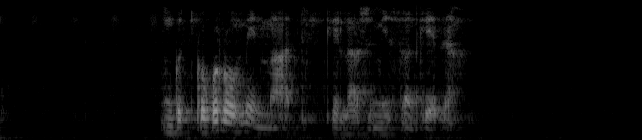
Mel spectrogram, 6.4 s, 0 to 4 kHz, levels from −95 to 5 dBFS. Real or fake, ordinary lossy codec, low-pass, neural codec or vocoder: real; none; 3.6 kHz; none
